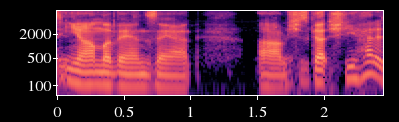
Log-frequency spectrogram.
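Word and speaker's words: Iyanla Vanzant: self-help books so um Ian lavanant is that that's how you say it right Yan I believe it's Yan VanZant um got she had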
